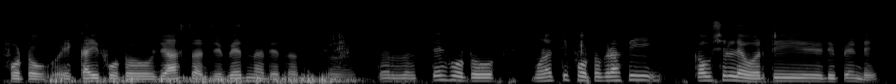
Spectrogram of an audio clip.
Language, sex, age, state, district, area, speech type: Marathi, male, 18-30, Maharashtra, Nashik, urban, spontaneous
